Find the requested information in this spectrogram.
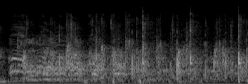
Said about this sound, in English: Some of you may have heard of VoiceView. You can applaud.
